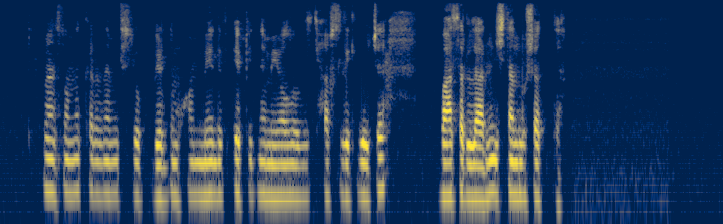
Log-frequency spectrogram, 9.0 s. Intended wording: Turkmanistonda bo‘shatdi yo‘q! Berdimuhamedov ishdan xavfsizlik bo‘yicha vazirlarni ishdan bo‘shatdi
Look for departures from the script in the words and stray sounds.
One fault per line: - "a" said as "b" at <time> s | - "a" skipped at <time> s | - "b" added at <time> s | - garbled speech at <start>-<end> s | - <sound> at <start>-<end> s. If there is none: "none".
- "bo‘shatdi" said as "koronavirus" at 1.1 s
- "ishdan" said as "epidemiologik" at 3.0 s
